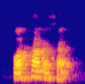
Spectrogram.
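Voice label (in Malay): "faharasat", Malay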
